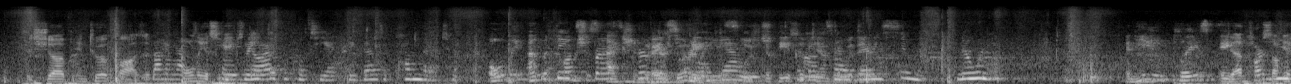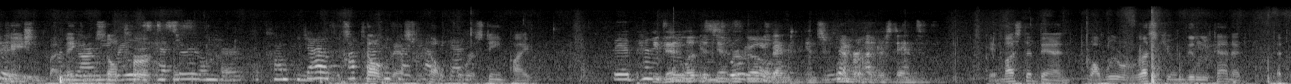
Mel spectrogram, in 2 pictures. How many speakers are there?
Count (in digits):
6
